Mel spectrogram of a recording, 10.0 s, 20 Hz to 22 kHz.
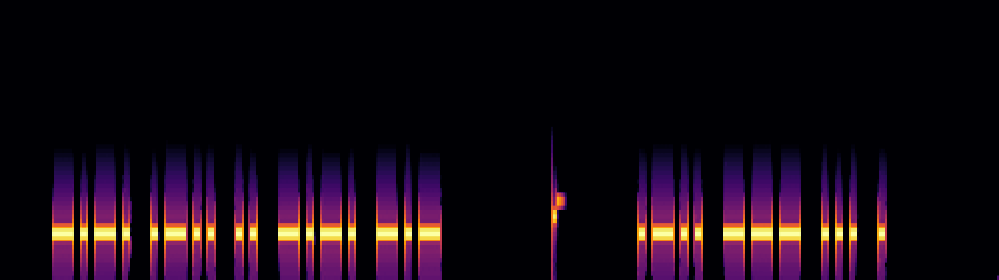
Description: Morse code, heard as a keyed tone, about 17 wpm, 700 Hz. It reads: CLICK LOSE
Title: Sentences from Top 1100 Words - New Word Drill - 17wpm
